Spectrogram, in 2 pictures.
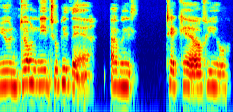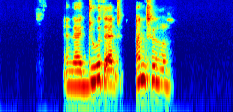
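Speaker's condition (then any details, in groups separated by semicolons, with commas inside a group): ALS, bulbar form, bulbar onset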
